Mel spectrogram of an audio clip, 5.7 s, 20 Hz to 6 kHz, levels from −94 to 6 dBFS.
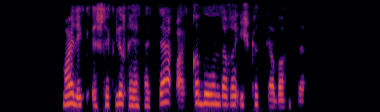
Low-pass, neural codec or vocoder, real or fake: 5.4 kHz; codec, 16 kHz, 4 kbps, X-Codec, WavLM features, trained on Multilingual LibriSpeech; fake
